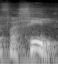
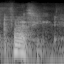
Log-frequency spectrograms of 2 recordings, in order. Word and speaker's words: fácil: vocal en ese entonces en este caso fácil fácil como tienes una palabra grave por qué por qué por qué tiene el acento en la penúltima sílaba entonces uno no dice fácil si no es fácil entonces ahora examinando lo l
